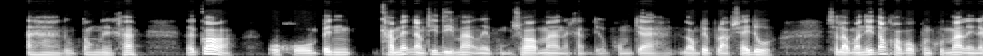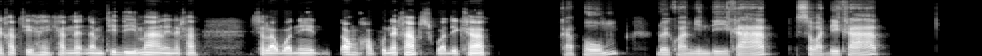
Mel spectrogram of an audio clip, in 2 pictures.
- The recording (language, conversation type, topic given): Thai, advice, เมื่อฉันยุ่งมากจนไม่มีเวลาไปฟิตเนส ควรจัดสรรเวลาออกกำลังกายอย่างไร?
- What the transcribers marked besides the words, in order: other background noise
